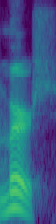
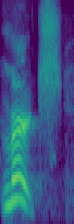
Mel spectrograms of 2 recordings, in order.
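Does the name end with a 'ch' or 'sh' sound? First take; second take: sh; ch. First: The name ends with a soft 'sh' sound. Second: The name ends with a hard 'ch' sound. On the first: The speaker calls it right. "Mersh, not Merch" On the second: The speaker calls it wrong. "not Merch"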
